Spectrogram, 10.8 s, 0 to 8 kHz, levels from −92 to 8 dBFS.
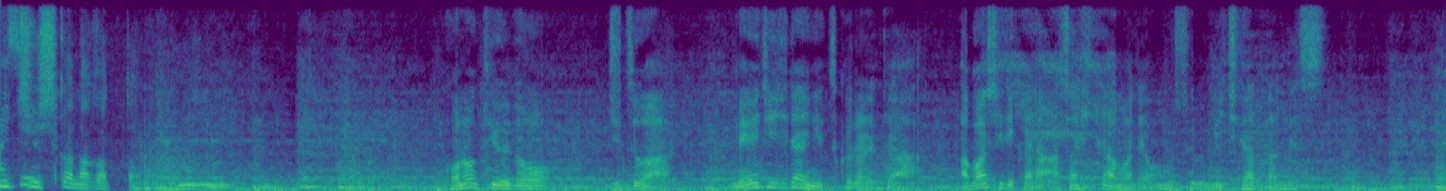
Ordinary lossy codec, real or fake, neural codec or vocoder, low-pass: none; fake; codec, 16 kHz, 8 kbps, FreqCodec, smaller model; none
